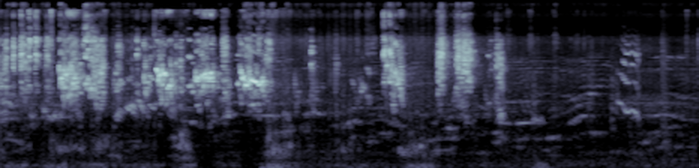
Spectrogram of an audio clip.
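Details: Budgies in bright colours give bursts of squawky, scratchy chirps in clumps, loud at first, then thinning into sparser, quieter chatter toward the end.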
